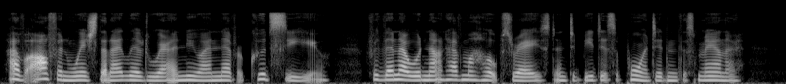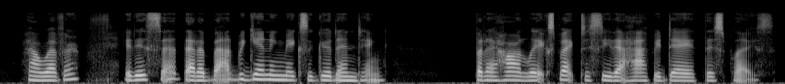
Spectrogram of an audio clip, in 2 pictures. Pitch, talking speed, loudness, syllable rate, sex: 195 Hz, 210 wpm, -21 LUFS, 5.7 syllables/s, female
